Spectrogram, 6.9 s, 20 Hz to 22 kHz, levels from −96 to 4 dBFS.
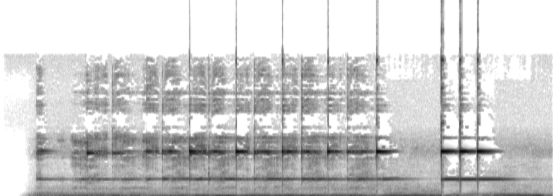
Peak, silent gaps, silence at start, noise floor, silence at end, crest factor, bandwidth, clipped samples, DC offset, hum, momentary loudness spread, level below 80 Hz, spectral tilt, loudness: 0 dBFS; none; 0.45 s; -36 dBFS; 0.1 s; 16 dB; 16.5 kHz; 0.2%; under 0.1%; none; 22 LU; -44 dBFS; -1 dB/octave; -11 LUFS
